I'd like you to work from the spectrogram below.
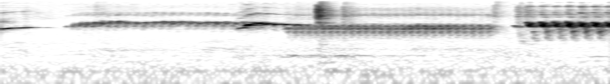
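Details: Canary song with linked tours: a short whistle, a smooth high roll, a lower buzzy trill, then a crisp rapidly repeated note series.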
